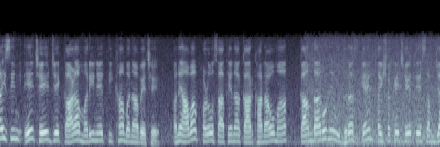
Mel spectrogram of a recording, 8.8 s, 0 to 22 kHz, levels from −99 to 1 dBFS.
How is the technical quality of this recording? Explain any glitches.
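No glitches to report here; the speech comes through steady and intact, and the only change is the room's background noise stepping up by about 13 dB around 6 s, which belongs to the recording space rather than to any fault.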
